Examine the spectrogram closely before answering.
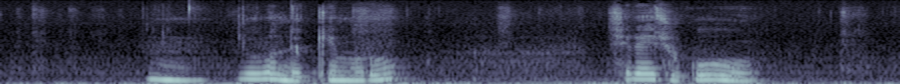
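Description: A felt-tip marker squeaks softly across paper.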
